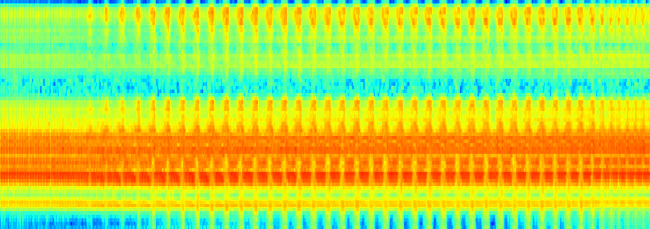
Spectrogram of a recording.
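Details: Angkor Wat temple forest cicadas: over a constant shrill ringing drone, a pulsing beat builds after the first second and continues evenly, about three to four throbs per second, to the end.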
